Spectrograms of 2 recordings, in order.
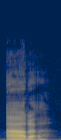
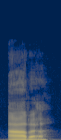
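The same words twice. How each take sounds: First: It is linked with a soft d sound. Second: It is linked with a soft d sound.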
